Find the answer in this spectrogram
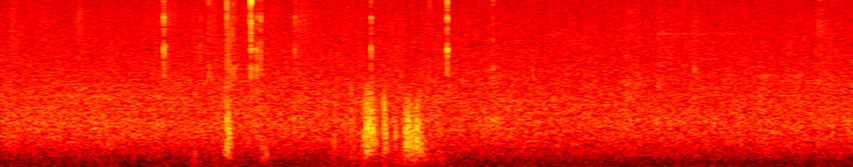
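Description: Steady outdoor city background hum, with a few sharp clicks a little under two seconds in and a brief cluster of louder knocks about three seconds in.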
